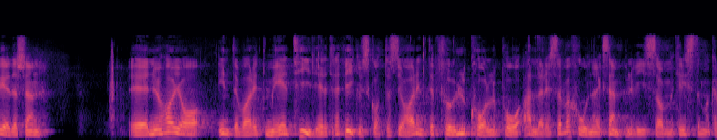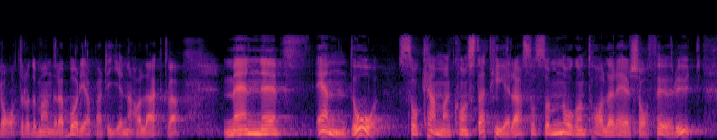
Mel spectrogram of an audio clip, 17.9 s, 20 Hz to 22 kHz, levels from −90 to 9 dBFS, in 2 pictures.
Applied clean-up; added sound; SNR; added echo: neural mask model Resemble Enhance denoiser.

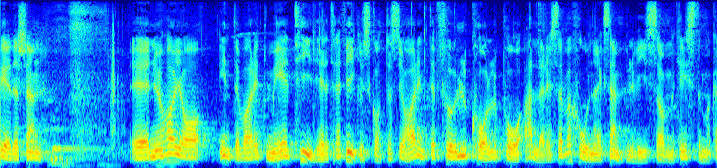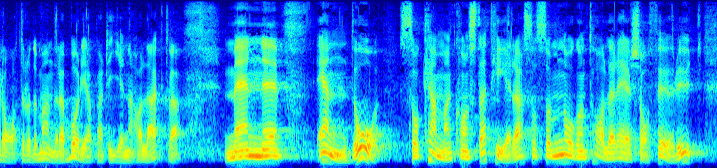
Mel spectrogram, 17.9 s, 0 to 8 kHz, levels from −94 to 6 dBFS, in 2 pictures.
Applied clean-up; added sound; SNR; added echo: none; Bowed string instrument; 17 dB; none.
